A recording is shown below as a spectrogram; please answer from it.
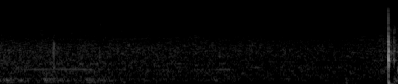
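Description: Steady soft rain ambience in the baseball video game MLB The Show 26, a faint even patter throughout with a sharp brief click near the end.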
